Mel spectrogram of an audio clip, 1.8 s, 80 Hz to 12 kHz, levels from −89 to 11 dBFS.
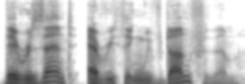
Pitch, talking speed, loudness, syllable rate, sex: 130 Hz, 230 wpm, -18 LUFS, 7.1 syllables/s, male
